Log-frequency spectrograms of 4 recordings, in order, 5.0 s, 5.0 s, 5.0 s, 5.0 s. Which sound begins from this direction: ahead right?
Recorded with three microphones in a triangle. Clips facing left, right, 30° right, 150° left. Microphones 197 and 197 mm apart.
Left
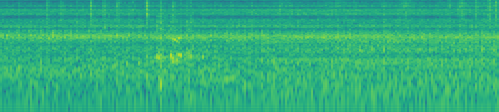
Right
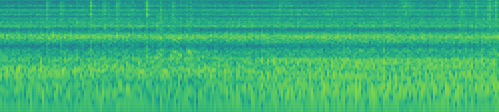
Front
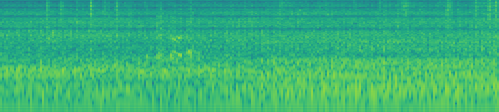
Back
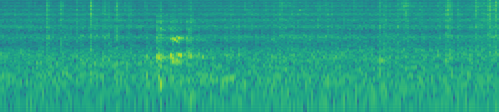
An engine running, at 0.0 s.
